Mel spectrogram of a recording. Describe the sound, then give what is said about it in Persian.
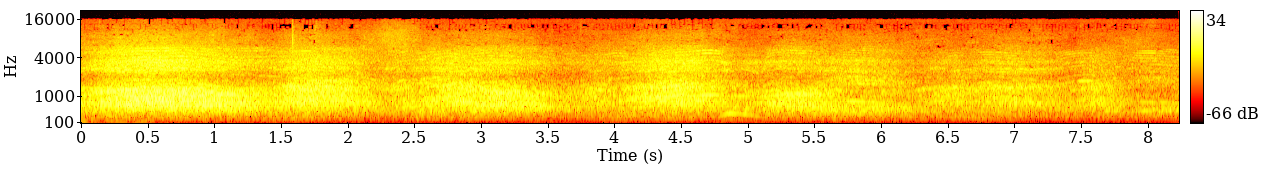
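A large crowd loudly chants salawat in unison in honour of Imam Khomeini, the eve of his birthday. A dense swell of many voices rises and falls in several rhythmic waves across the whole clip. “یک جلوه نیز از جلواتش خمینی فردا تولد امام هم هست، به عشق امام خمینی صلوات بلند خواهد.”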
